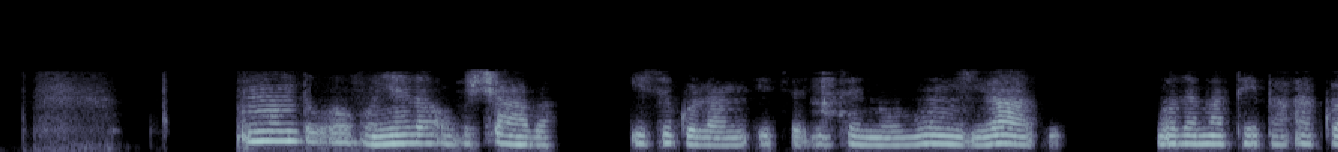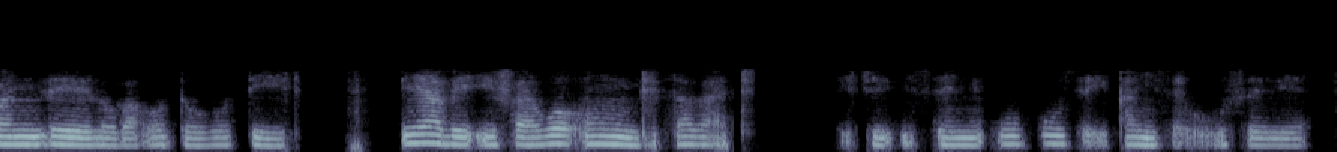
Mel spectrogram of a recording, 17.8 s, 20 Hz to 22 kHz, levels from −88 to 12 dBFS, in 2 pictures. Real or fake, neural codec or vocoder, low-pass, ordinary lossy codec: fake; codec, 16 kHz, 0.4 kbps, LongCat-Audio-Codec; 7.2 kHz; AAC, 16 kbps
